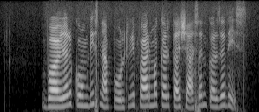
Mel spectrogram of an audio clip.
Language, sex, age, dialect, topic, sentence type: Marathi, female, 18-24, Northern Konkan, agriculture, statement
